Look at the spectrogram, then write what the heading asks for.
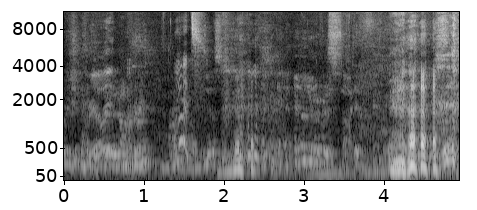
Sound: laughter

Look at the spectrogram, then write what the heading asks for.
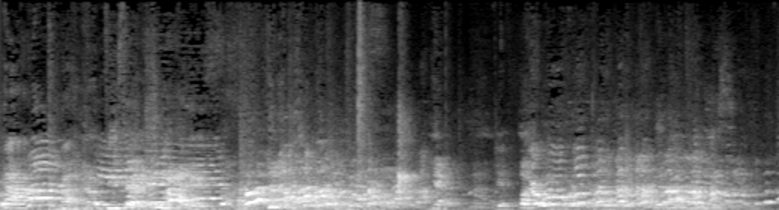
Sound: FLASH hype noises

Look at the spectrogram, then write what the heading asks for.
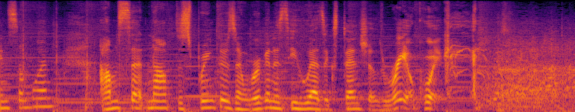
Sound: laughs

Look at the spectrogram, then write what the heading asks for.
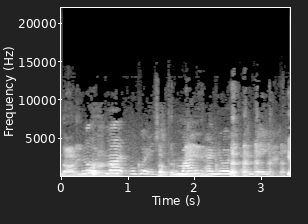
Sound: laughs

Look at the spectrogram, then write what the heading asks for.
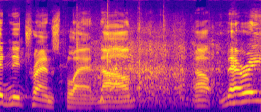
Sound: audience laughing

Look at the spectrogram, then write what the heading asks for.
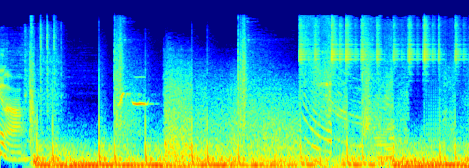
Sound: Twitter whistle

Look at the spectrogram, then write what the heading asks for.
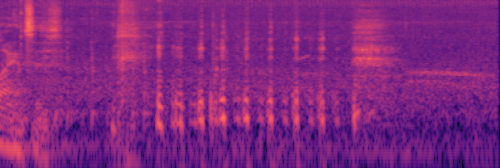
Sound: laughs

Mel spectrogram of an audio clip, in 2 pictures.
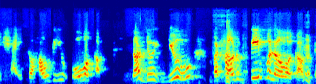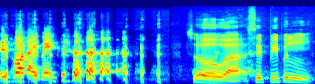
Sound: both laugh

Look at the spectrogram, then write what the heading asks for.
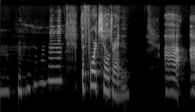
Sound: humming

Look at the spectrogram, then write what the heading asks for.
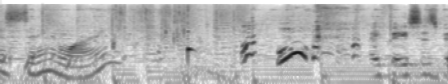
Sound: cork pops; laughing

